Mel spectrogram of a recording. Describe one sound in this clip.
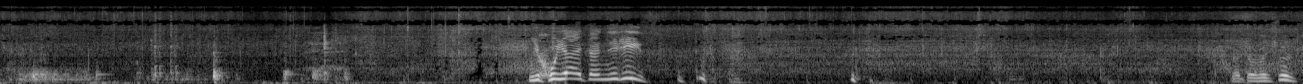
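A wood fire crackles.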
